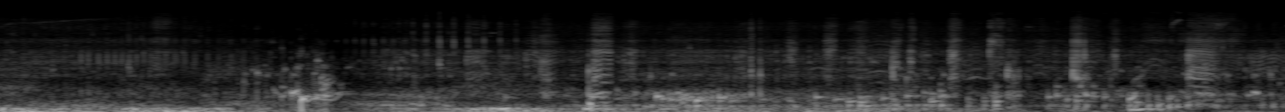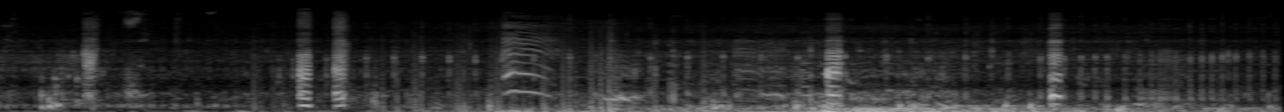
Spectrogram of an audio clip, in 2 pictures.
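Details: Hawaiian spinner dolphins vocalizing underwater at Easter; dense clicks and buzzing click trains with a few short whistles, over a constant low rumble of water.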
